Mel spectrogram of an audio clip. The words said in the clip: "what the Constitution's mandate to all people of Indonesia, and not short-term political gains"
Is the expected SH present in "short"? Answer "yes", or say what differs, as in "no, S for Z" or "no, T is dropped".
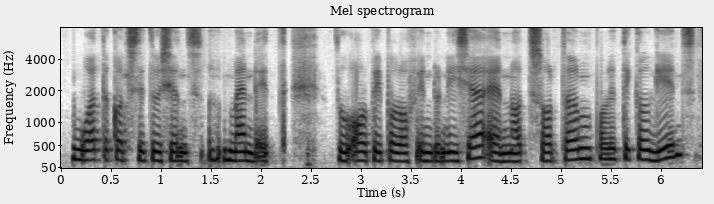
no, S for SH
